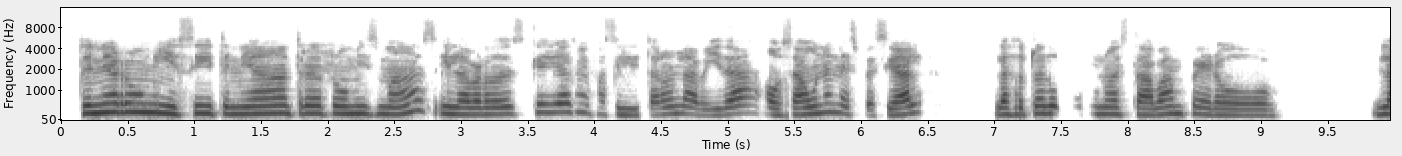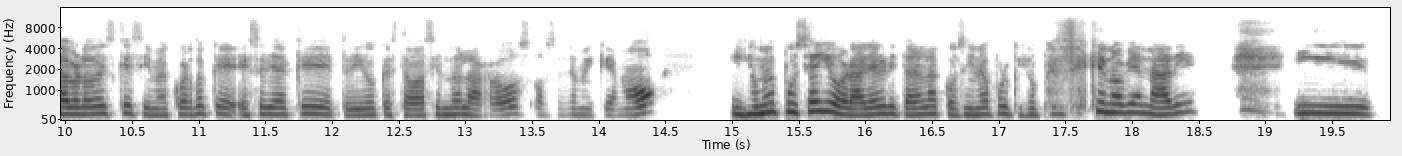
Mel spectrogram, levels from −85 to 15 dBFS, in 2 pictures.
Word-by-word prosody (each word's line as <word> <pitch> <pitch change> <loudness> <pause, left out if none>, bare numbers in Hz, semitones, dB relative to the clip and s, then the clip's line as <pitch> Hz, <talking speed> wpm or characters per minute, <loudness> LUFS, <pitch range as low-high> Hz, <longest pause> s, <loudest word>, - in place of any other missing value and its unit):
Tenía 265 +3 +5
roomies, 275 -6 +3
sí, 250 -1 +1
tenía 235 +2 +2
3 245 -2 0
roomies 235 -2 +1
más, 240 +8 -1
y 240 - 0
la 220 -1 +2
verdad 215 +1 0
es 225 -2 -7
que 275 +5 -5
ellas 280 +1 -1
me 275 -2 -9
facilitaron 205 +2 -6
la 225 -2 0
vida. 220 +6 -2
O 205 -3 -2
sea, 210 +3 +1
una 245 +5 0
en 270 - -6
especial, 215 +4 -1 0.5
las 215 -1 0
otras 240 +3 -1
2 245 - +2
casi 235 -1 -18
no 225 0 -1
estaban, 220 +2 0
pero 190 -5 -3 0.7
la 225 0 +4
verdad 225 +1 +2
es 230 - -7
que 255 -2 -2
sí. 210 -1 -7
Me 195 0 -6
acuerdo 215 +3 -5
que 230 -3 -3
ese 210 +2 -5
día 215 -1 -1
que 225 -1 -2
te 190 -2 -10
digo 195 +1 -4
que 205 - -6
estaba 190 -1 -2
haciendo 210 +2 -4
el 215 - -2
arroz, 190 +5 -3
o 205 - -15
sea, 190 +1 -30
se 200 - -16
me 195 -1 -13
quemó, 200 - +2 0.5
y 215 -3 +1
yo 230 - +6
me 280 +3 +7
puse 295 +2 +3
a - - +8
llorar 215 -10 +5
y - - +3
a - - +2
gritar 215 -4 +1
en 215 - -1
la 230 0 0
cocina, 205 +1 -4
porque 225 -3 -5
yo 200 0 -5
pensé 220 +3 -8
que 310 - +5
no 275 - +5
había 270 0 +2
nadie. 250 +6 +2 0.7
Y 240 -2 +1
225 Hz, 215 wpm, -20 LUFS, 205-245 Hz, 0.7 s, a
